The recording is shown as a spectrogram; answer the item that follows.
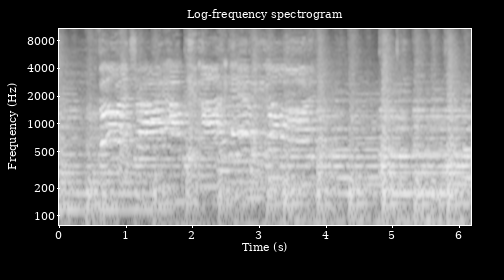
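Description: A solo voice singing a pop ballad melody over steady instrumental accompaniment in a stage musical.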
